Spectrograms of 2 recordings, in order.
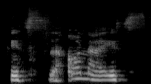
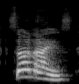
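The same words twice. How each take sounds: First: Slow, lightly accented coach imitation; imitating coach. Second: Louder, higher laughing mock coach; hammed-up coach impression with a laugh; imitating coach. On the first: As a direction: mimic the coach, drawn out. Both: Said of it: "He's always talking with a little accent".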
